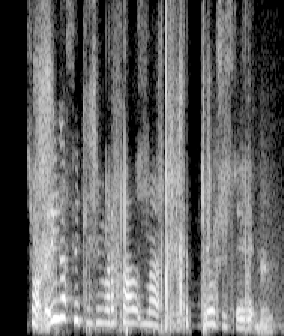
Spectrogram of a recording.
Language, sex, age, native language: Icelandic, female, 11, Icelandic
